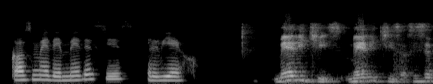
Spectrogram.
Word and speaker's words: Médicis: su hijo mayor cosme demédecis el viejo médicis médicis así se pronunciada sigamos ahora vamos a otra familia que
